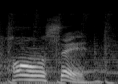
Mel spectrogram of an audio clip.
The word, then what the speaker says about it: français: Yang pertama kata franchise ini nih, dibacanya français. Français. Dari mana dibacanya français? Ini aja udah jelas banget nih tulisannya franchise, bacanya français. Yaitu ada pertama huruf R-nya bahasa Prancis, cadel, R.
